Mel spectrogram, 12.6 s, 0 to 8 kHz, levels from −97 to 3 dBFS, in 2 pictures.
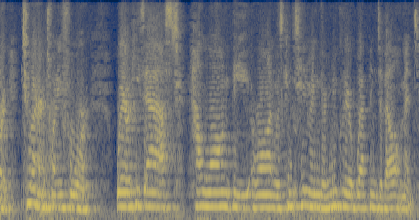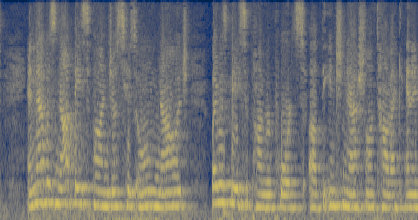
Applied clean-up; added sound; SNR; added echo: none; none; none; none.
